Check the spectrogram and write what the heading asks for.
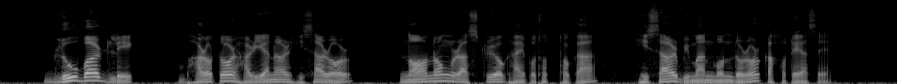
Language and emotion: Assamese, neutral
